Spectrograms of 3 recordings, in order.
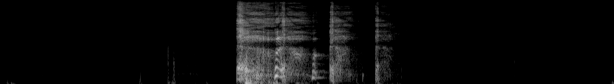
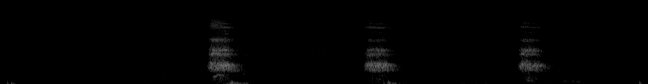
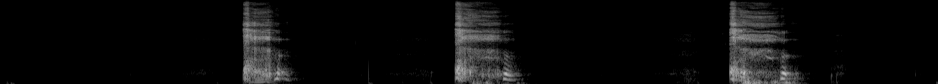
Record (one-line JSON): {"cough_length": "6.1 s", "cough_amplitude": 19300, "cough_signal_mean_std_ratio": 0.26, "exhalation_length": "6.5 s", "exhalation_amplitude": 893, "exhalation_signal_mean_std_ratio": 0.34, "three_cough_length": "9.4 s", "three_cough_amplitude": 16849, "three_cough_signal_mean_std_ratio": 0.3, "survey_phase": "beta (2021-08-13 to 2022-03-07)", "age": "45-64", "gender": "Female", "wearing_mask": "No", "symptom_cough_any": true, "symptom_runny_or_blocked_nose": true, "symptom_sore_throat": true, "symptom_fatigue": true, "symptom_fever_high_temperature": true, "symptom_headache": true, "symptom_change_to_sense_of_smell_or_taste": true, "symptom_loss_of_taste": true, "smoker_status": "Never smoked", "respiratory_condition_asthma": false, "respiratory_condition_other": false, "recruitment_source": "Test and Trace", "submission_delay": "1 day", "covid_test_result": "Positive", "covid_test_method": "RT-qPCR", "covid_ct_value": 14.8, "covid_ct_gene": "ORF1ab gene", "covid_ct_mean": 15.2, "covid_viral_load": "10000000 copies/ml", "covid_viral_load_category": "High viral load (>1M copies/ml)"}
